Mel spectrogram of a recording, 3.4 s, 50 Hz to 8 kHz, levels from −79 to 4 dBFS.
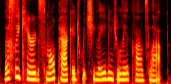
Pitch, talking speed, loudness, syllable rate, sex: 215 Hz, 210 wpm, -16 LUFS, 5.5 syllables/s, female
